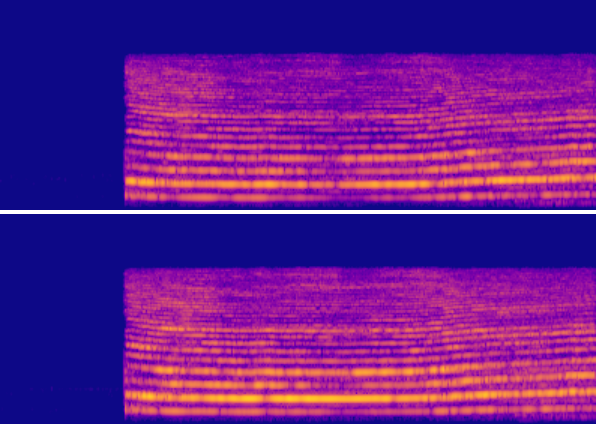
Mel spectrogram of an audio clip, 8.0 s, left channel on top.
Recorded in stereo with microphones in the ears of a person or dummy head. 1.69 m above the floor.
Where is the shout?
45° right (ahead or behind), 2 m; by 7.9 s 40° right (ahead or behind), 2.5 m.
